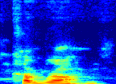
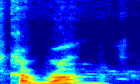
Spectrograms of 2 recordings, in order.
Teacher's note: Emphasis on the first syllable.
